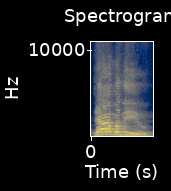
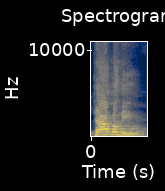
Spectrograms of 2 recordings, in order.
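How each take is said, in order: Both takes have the same delivery.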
